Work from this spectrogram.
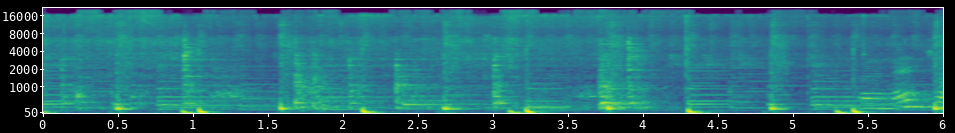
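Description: A spoon stirs a chilli egg mixture in a hot frying pan, making rhythmic, repeated scrapes and clanks over a constant loud sizzle, close and with no talking.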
